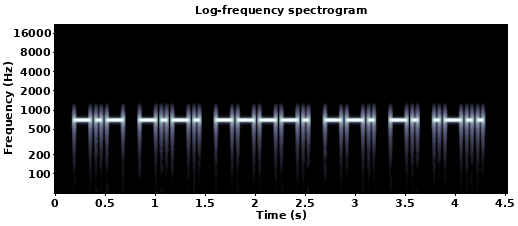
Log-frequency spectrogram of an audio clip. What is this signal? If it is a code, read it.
Morse code, heard as a keyed tone, about 22 wpm, 700 Hz. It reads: KC9GNL
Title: USA Callsign DE Callsign 22wpm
